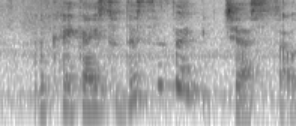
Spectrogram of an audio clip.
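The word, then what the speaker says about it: Gesso: show you why okay guys so this is just so it's pronounced just so even though it's G okay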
